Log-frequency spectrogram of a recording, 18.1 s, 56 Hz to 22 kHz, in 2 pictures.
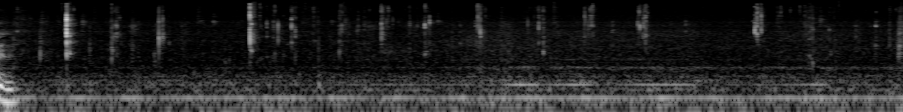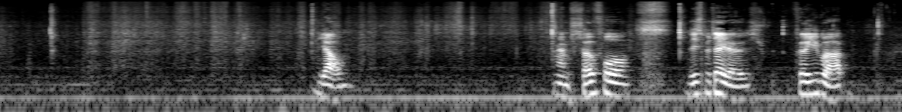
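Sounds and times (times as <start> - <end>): chewing soft food: 0.0 - 9.9, 17.7 - 18.0.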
